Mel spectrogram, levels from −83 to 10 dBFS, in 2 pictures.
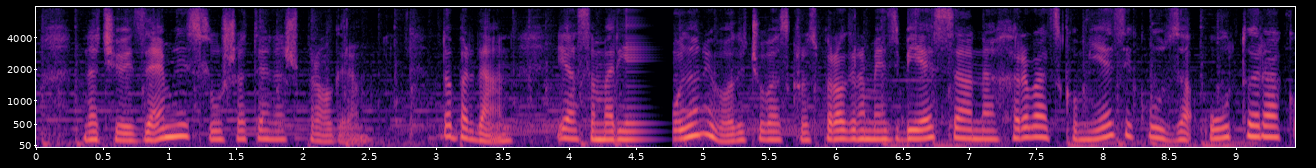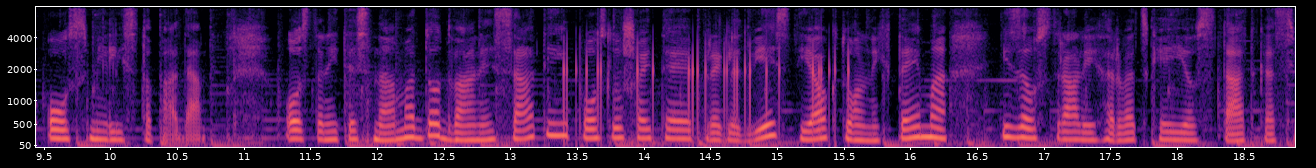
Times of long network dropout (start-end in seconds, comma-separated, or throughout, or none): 4.44-4.80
